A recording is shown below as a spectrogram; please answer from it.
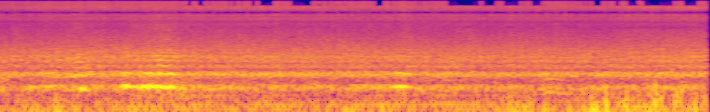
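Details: Bees visiting a feeder outdoors on a small farm: a steady low droning hum with a second, higher layer. A few louder buzzing passes swell near the start and fade again around four seconds.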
